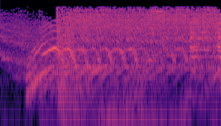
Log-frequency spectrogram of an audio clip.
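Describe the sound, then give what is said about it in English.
A loud, charged-up sonic bark blast sweeps upward, then pulses into a steady, siren-like warbling wail that stays close and intense for several seconds, with no voices. “Quick, use your charged up sonic bark to ring that copycat's bell.”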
